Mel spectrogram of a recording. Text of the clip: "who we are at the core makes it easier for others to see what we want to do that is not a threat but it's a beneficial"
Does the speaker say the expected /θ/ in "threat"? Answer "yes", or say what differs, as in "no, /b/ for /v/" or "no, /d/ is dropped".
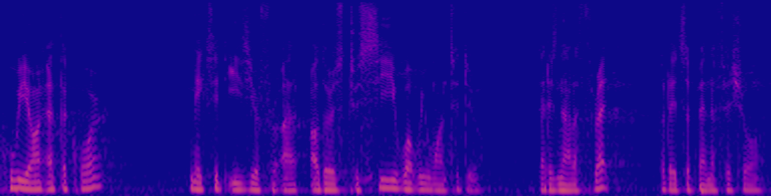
yes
